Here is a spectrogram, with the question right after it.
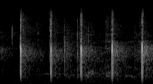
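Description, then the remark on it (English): Five sharp, evenly spaced claps in a steady rhythm, fairly soft, with no talking over them, as an audience votes with its applause. “Clap if you want him.”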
